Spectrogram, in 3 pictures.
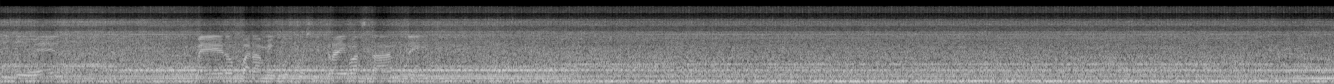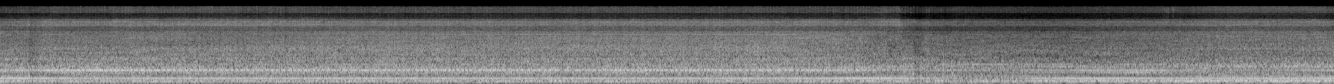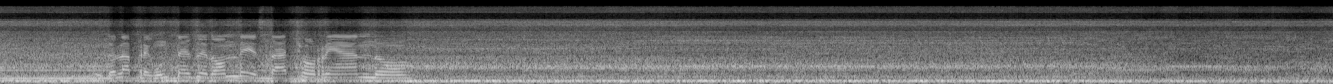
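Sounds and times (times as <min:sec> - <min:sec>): steady tone: 0:00.0 - 0:07.2, 0:12.4 - 0:30.0
car engine idling: 0:00.0 - 0:40.0.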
